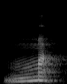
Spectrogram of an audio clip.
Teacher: it's a high to low sharp falling tone so listen M M M okay so you are not yelling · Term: fourth tone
